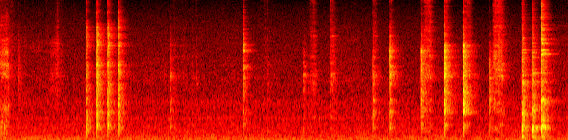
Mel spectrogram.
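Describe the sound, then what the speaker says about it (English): A lid goes onto a pan where chicken and garlic cook in a shallow layer of oil. Bright metallic clatters come in short clustered bursts over a quiet, steady background hiss. "Lid on there."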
